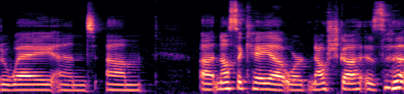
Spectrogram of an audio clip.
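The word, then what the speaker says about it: Nausicaä: the work of Hayao Miyazaki particularly his manga nasakea the valley of wind so a lot of us are familiar with Princess Mononoke and Spirited Away and um nasakea or naushka is how they pronounce it in Japanese was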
